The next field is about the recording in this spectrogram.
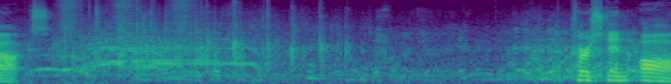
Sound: audience applauding and cheering

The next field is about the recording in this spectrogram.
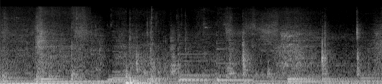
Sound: door opening

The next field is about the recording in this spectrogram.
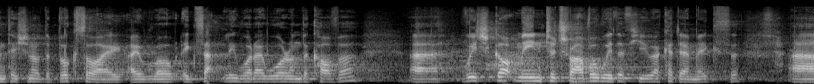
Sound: audience laughs

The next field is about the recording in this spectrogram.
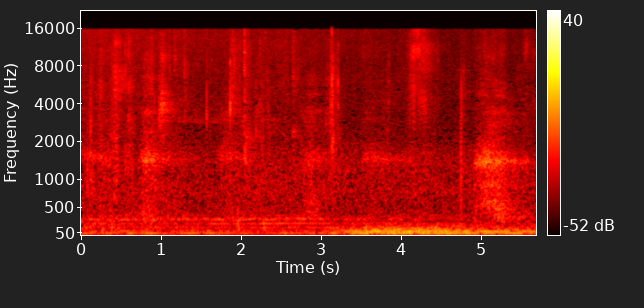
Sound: panting

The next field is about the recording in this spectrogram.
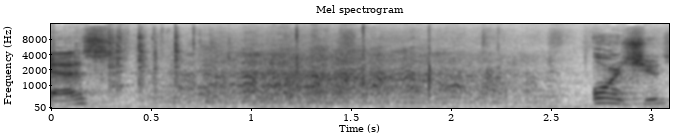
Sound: audience laughing

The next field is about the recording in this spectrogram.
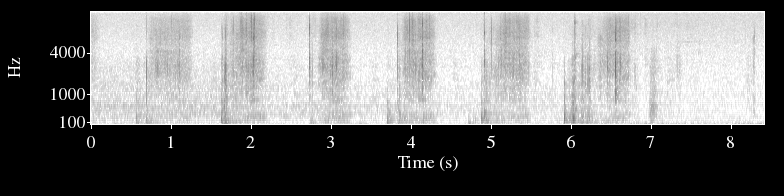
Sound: swiping

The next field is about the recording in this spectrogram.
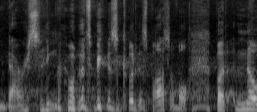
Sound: laugh

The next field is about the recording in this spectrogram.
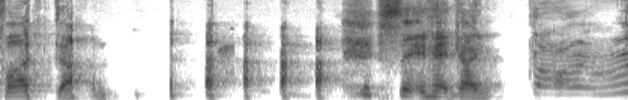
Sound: laughs

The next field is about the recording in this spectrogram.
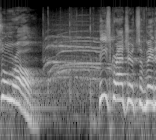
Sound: audience cheering

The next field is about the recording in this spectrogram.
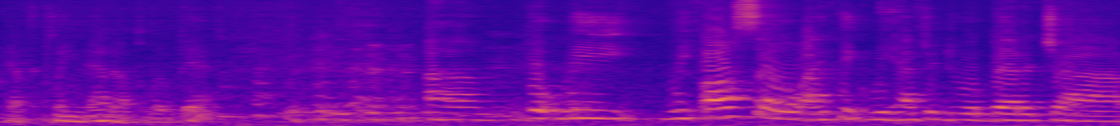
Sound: audience laughing

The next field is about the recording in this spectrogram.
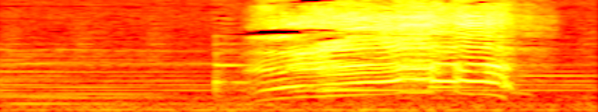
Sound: scream of agony

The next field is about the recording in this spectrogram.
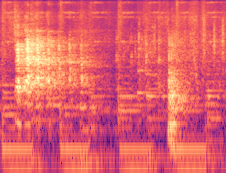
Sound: laughing

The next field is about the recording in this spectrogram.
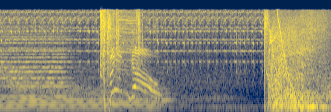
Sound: camera flashing

